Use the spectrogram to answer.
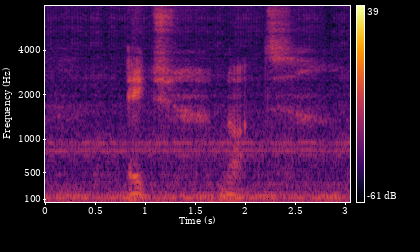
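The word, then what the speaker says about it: H₀: subscript of zero now the way that we pronounce that generally speaking in statistics is h naught not being more of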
